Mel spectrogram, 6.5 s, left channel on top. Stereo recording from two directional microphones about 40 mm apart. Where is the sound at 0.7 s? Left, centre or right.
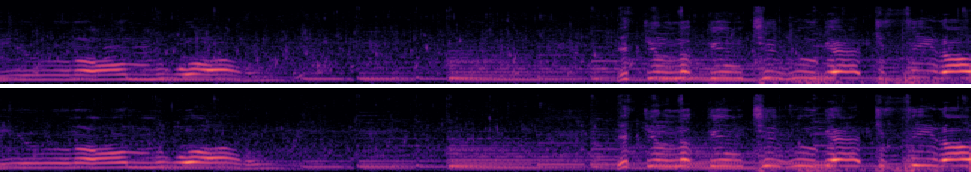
Centre.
